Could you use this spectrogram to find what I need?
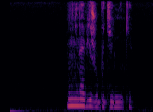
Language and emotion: Russian, angry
